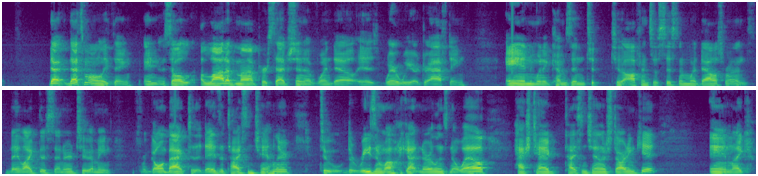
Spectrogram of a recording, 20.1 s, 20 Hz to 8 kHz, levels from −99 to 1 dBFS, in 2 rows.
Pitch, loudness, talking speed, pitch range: 125 Hz, -20 LUFS, 180 wpm, 115-135 Hz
